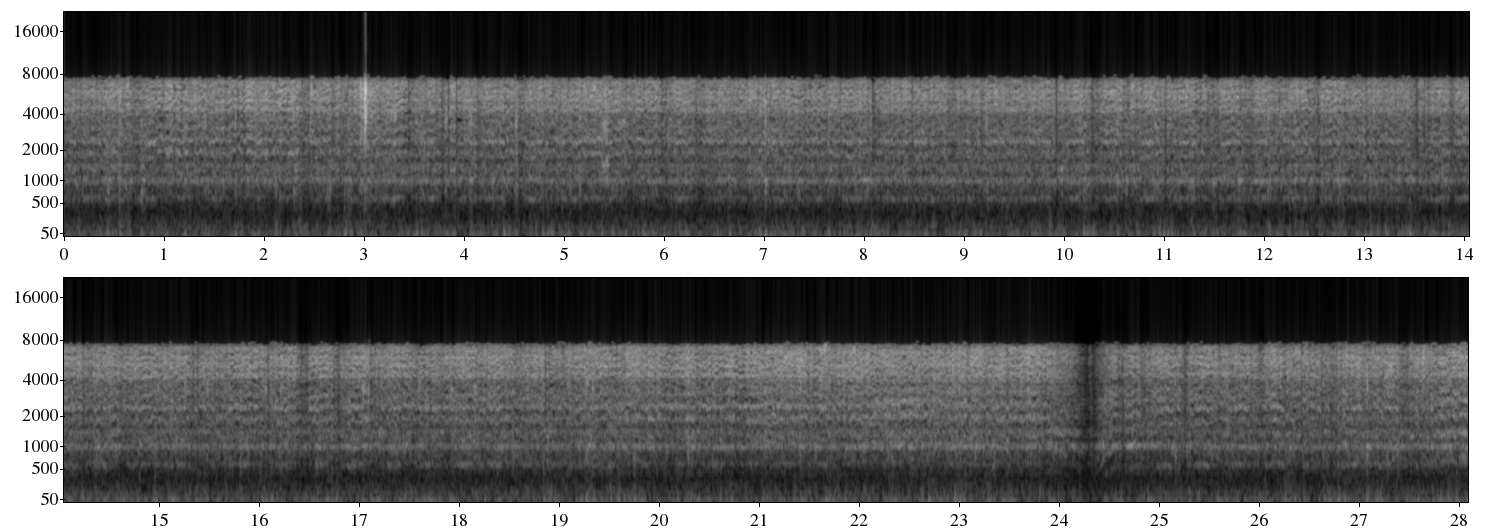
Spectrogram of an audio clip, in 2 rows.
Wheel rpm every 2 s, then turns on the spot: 160, 160, 160, 160, 160, 160, 160, 160, 160, 160, 160, 140, 130, 160.
none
